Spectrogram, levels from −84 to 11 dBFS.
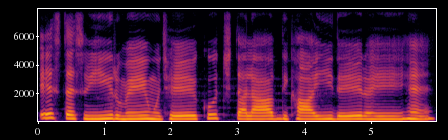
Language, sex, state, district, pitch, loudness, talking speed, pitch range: Hindi, female, Madhya Pradesh, Katni, 230 Hz, -13 LUFS, 100 wpm, 220-240 Hz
